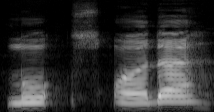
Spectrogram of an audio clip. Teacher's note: مصعدہ یہاں پر پیش نہیں ریڈ کرنی تا کو ساکن کرنا ہے اور اس کا ساؤنڈ چینج کرنا ہے ہا میں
